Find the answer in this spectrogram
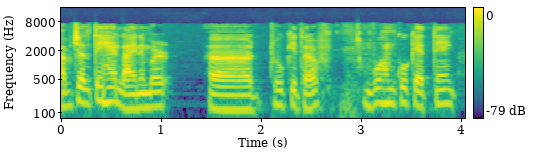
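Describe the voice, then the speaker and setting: A man with a Pakistani Urdu accent teaching Quran reading, explaining patiently and drawing letters out slowly, with many hesitations. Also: fairly high pitch, steady tone, darkish tone, no room sound, muffled recording. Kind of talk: explanatory lesson.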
